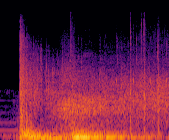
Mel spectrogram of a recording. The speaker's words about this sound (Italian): i nomi riecheggiano nello stadio accompagnati da applausi sempre più forti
